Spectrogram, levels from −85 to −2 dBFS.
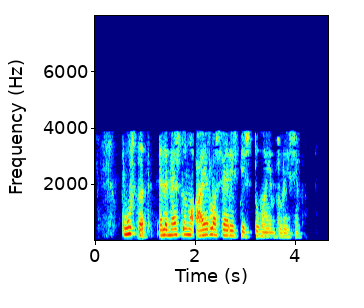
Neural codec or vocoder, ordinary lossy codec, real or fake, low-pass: codec, 16 kHz, 16 kbps, FunCodec, trained on Chinese and English, 50 frames a second; AAC, 16 kbps; fake; 7.2 kHz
